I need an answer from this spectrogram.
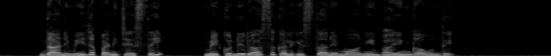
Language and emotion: Telugu, fearful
